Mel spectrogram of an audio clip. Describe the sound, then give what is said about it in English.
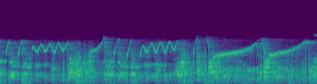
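Someone whistles a lively, bird-like tune with quick warbling trills and upward slides, loud, over a steady musical accompaniment with no talking. “Whistle for me”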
